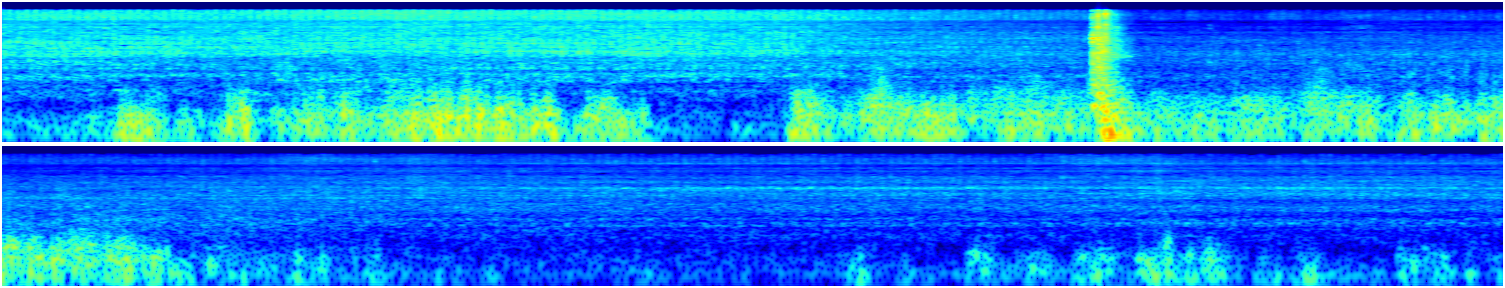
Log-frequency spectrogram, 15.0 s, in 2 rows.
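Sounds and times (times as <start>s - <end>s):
low rumbles: 0.0s - 10.0s
faint car engine idling: 0.0s - 15.0s.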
